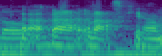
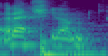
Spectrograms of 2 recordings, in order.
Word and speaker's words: Reshiram: Raskiram, non è Raskiram. Reshiram. Reshiram.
